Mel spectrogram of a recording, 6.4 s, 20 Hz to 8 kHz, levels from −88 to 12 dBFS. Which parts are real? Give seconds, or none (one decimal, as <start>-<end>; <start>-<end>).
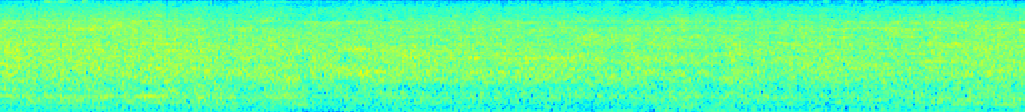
0.0-1.5; 2.3-3.6; 4.6-6.4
